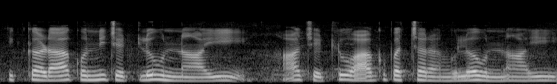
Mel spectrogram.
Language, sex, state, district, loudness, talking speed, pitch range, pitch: Telugu, female, Telangana, Hyderabad, -20 LUFS, 105 wpm, 180-210 Hz, 200 Hz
